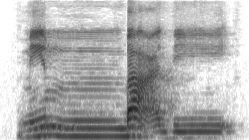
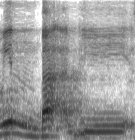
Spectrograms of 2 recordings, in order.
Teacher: huruf pertama yang berupa nun mati atau tanwin diganti atau ditukar menjadi suara mim karena bertemu dengan huruf ba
